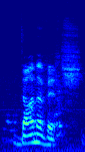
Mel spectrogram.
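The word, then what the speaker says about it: Donavich: and forth his his name is father dominic donovich donovich oh he's a i'm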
